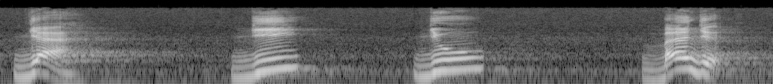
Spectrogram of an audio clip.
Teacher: Selanjutnya adalah huruf ja. Dikeluarkan dengan menyentuhkan tengah-tengah lidah dengan langit-langit.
